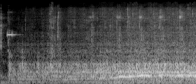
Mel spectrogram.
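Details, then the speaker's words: Singer Computer 9780, a Japanese-domestic machine used about 10 years, repaired after it went stiff with a pulley that wouldn't turn (needle-damaged bobbin case, misangled hook race): motor hum rising to steady, even stitching at slow speed, thread tension even, repair successful. "속도를 슬로우에 맞춰서 천천히 아래실 위실 장력 아주 고르게 나옵니다. 수리가 잘 됐네요."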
